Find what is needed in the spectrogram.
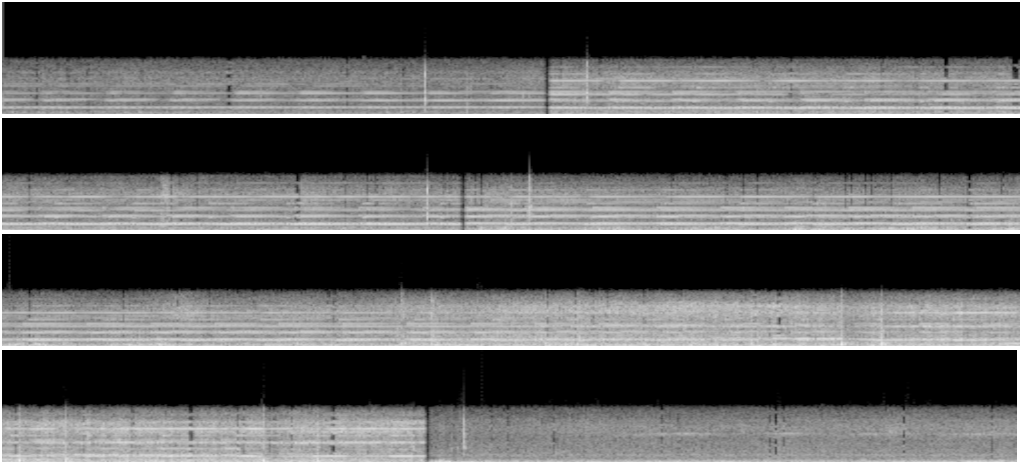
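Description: Japanese level-crossing warning bells ringing steadily, with a second bell joining about four seconds in. A Fukui Railway train rumbles closer and past from about eleven seconds on. The bells cut off suddenly a few seconds before the end, as the crossing clears.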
